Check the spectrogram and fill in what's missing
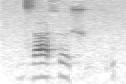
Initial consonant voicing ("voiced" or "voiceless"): voiced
